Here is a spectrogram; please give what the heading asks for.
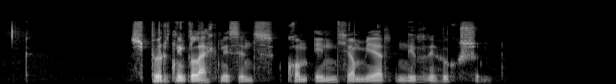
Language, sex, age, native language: Icelandic, male, 30-39, Icelandic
